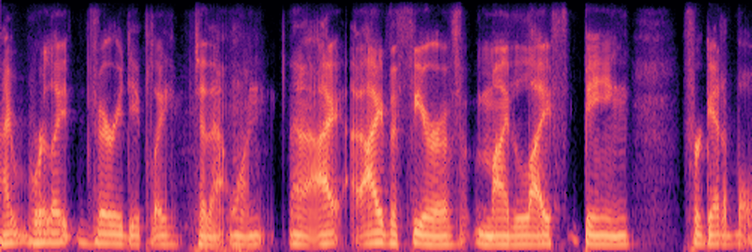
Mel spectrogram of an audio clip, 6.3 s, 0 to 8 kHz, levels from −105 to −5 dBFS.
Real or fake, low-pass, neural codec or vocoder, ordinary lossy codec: real; 7.2 kHz; none; Opus, 32 kbps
